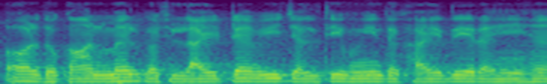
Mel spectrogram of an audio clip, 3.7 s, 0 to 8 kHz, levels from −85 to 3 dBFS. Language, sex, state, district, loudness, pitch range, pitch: Hindi, male, Uttar Pradesh, Lalitpur, -15 LUFS, 105-115 Hz, 110 Hz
